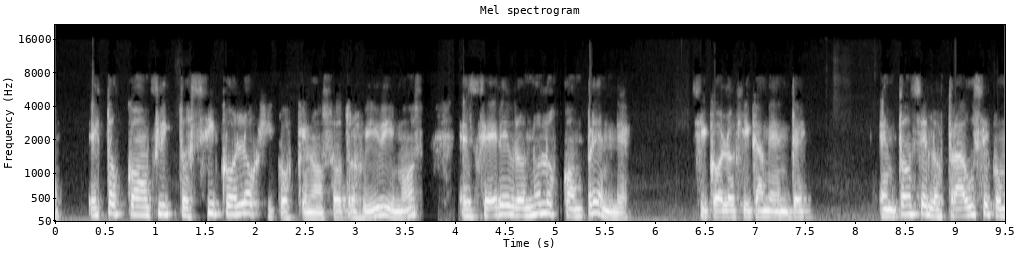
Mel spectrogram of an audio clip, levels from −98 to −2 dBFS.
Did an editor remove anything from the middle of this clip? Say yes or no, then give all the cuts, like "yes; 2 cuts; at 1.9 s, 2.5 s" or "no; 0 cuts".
no; 0 cuts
